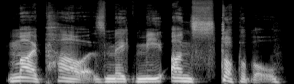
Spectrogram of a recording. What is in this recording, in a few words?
menu chatter; galena; unholy paladin; frag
